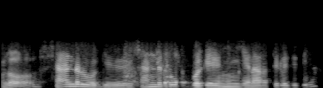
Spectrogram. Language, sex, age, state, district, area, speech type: Kannada, male, 45-60, Karnataka, Mysore, rural, conversation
